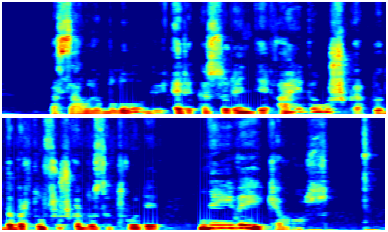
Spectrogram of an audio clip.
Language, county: Lithuanian, Alytus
